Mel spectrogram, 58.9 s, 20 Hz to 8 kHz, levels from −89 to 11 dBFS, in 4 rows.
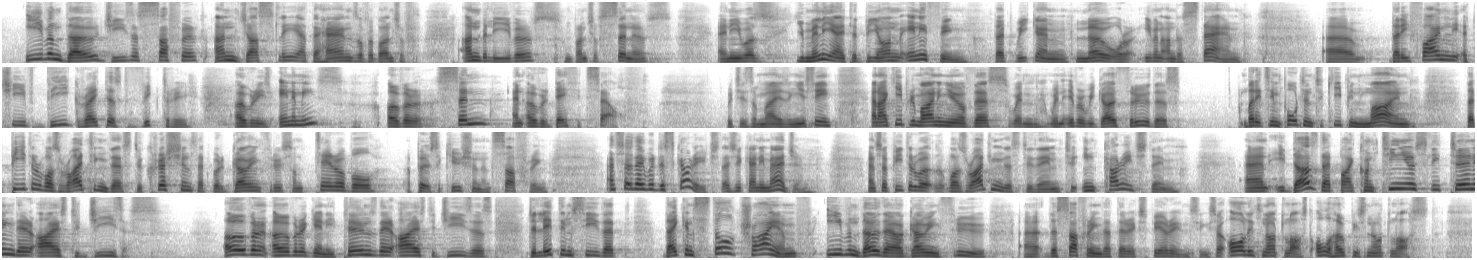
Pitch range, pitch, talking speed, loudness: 125-175 Hz, 145 Hz, 165 wpm, -17 LUFS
